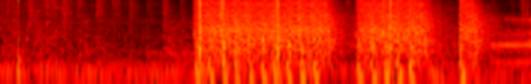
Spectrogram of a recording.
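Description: Rapid bursts of AK rifle fire crackle in a survival video game, a few single shots followed by loud sustained automatic volleys close by, with no talking.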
